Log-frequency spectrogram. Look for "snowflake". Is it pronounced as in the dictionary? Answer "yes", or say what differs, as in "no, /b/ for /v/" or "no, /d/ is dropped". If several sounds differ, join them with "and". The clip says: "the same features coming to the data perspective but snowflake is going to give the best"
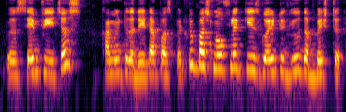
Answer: yes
